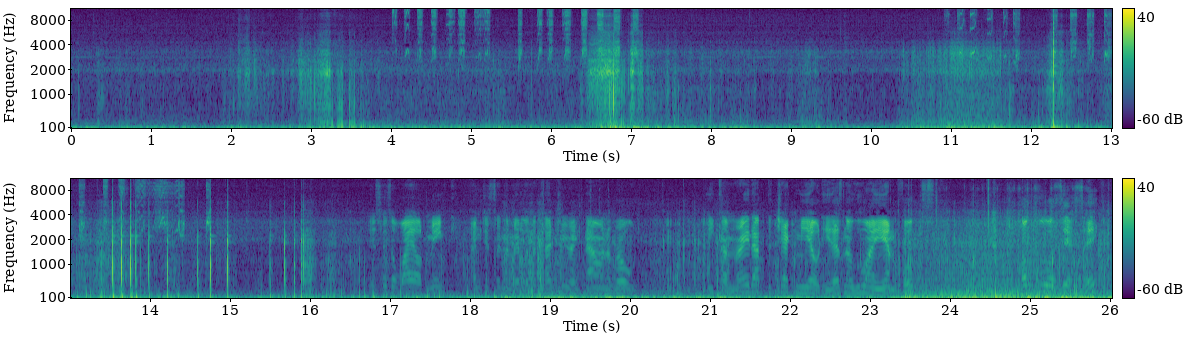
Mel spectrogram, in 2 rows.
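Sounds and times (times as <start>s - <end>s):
rapid high-pitched squeaks: 4.0s - 7.2s, 10.9s - 14.9s
loud rustle: 10.4s - 14.8s.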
